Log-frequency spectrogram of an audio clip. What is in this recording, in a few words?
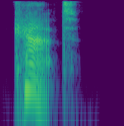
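"cat", British English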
